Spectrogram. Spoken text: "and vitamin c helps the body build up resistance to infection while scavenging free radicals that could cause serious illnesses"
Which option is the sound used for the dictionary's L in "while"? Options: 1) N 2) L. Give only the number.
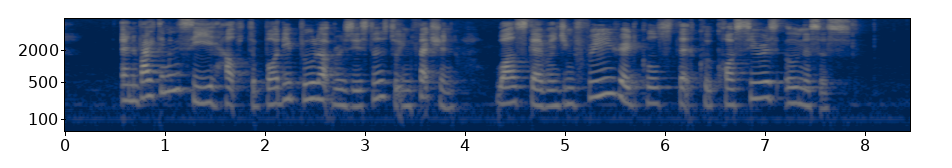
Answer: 2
